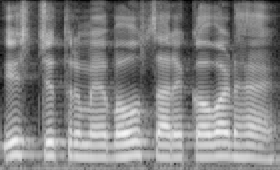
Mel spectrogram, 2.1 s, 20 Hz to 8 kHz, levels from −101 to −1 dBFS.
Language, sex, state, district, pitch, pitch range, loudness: Hindi, male, Jharkhand, Garhwa, 175 Hz, 170-190 Hz, -14 LUFS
